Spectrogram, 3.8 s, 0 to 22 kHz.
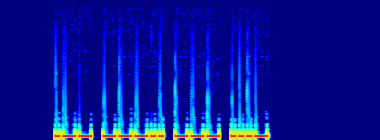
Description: Morse code, heard as a keyed tone, about 30 wpm, 700 Hz. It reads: W8OV
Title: Easy Call Signs Repeated 3x - 30wpm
